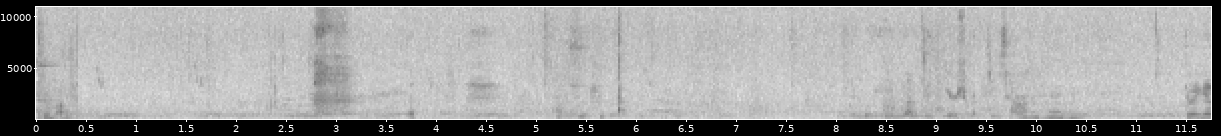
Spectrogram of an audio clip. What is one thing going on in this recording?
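A young woman talks softly and cheerfully close by.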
